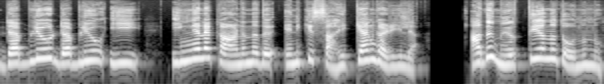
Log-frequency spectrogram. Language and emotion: Malayalam, disgusted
